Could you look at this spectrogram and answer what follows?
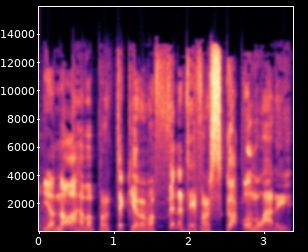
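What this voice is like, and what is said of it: Put-on Scottish accent. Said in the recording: “my Scottish accent quickly devolves into my Irish accent”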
